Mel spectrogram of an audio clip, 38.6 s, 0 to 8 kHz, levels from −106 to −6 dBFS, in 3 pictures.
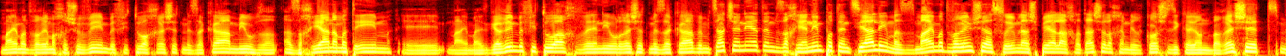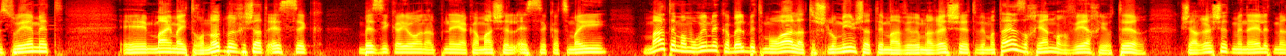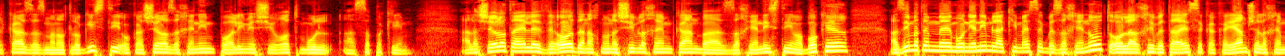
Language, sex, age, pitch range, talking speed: Hebrew, male, 30-49, 120-155 Hz, 145 wpm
